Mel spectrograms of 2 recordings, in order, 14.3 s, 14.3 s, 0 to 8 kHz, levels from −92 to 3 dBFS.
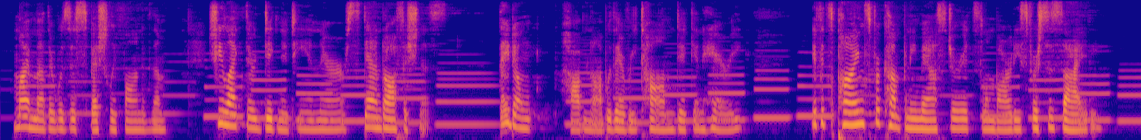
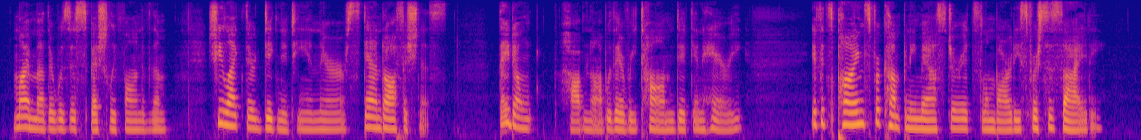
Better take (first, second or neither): second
